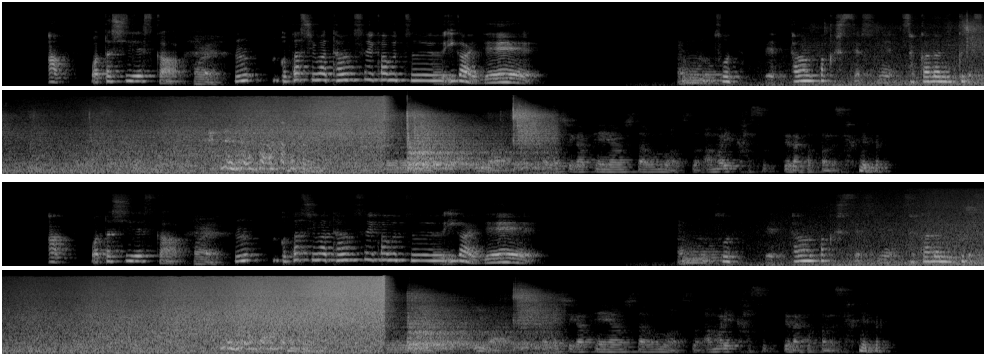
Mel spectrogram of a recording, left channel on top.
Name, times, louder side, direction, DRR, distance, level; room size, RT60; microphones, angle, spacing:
voice 1, 0.9-1.9 2.3-2.5 2.8-5.3 6.8-7.3 7.6-10.1 11.9-12.9, left 1 dB, 30° left, 4 dB, 1.8 m, -32 dB
voice 2, 6.7-7.3 10.5-11.9 12.6-14.2 14.5-18.6, left 1 dB, 10° left, -7 dB, 3.2 m, -40 dB
sound 1, 7.7-13.7, right 8 dB, 45° right, 1.0 m, -26 dB
sound 2, 8.0-15.4, left 4 dB, 90° left, 1.9 m, -36 dB
15.0 x 5.3 x 4.0 m, 0.29 s
head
